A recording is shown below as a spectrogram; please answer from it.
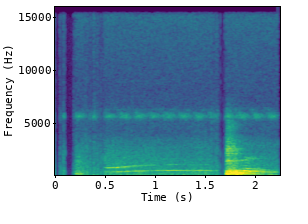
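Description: A cat meowing faintly: one long drawn-out call that rises slightly in pitch.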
